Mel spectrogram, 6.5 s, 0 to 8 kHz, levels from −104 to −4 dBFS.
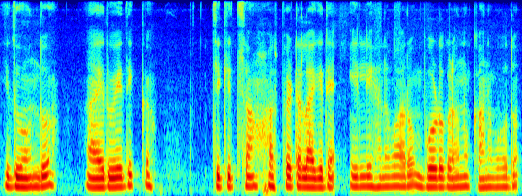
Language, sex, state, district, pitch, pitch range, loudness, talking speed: Kannada, male, Karnataka, Dharwad, 150 Hz, 145-155 Hz, -16 LUFS, 100 wpm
